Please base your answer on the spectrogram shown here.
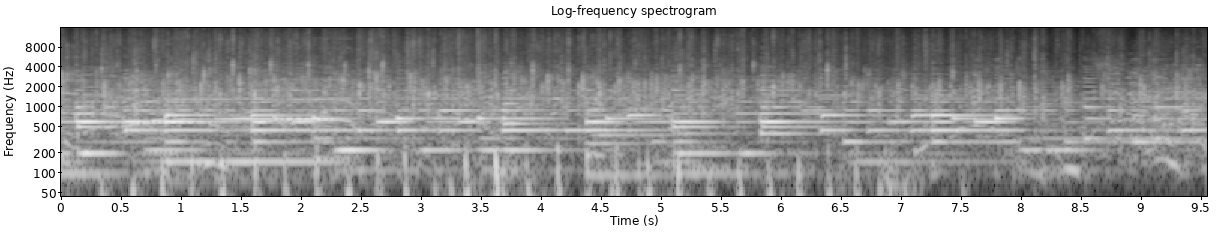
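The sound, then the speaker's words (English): A live theater audience in Los Angeles applauds to welcome a Christian rapper guest, with loud, continuous clapping that stays full and even, easing a little toward the end. “I would like you to put your hands together for J.C. Martin Chavez.”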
